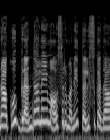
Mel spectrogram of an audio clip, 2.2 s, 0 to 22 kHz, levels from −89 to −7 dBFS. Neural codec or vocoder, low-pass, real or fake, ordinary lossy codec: vocoder, 44.1 kHz, 128 mel bands every 512 samples, BigVGAN v2; 14.4 kHz; fake; none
